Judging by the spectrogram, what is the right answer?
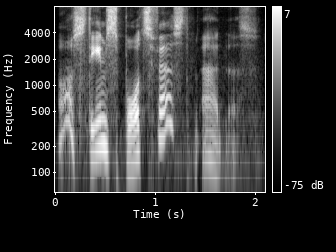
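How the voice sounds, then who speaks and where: A man's voice: high voice, wildly swooping pitch, slow, vocal fry, fairly bright tone. Blunt, profane Australian streamer guy. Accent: mild Australian. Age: late 20s. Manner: profane, blunt, filler-heavy. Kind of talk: casual chat reacting to viewer comments.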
